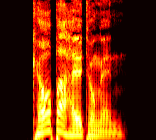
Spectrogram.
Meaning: plural of Körperhaltung
- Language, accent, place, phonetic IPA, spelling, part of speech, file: German, Germany, Berlin, [ˈkœʁpɐˌhaltʊŋən], Körperhaltungen, noun, De-Körperhaltungen.ogg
